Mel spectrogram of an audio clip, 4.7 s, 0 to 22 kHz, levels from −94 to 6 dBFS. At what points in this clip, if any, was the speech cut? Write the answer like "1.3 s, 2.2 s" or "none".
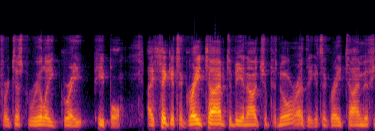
1.7 s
